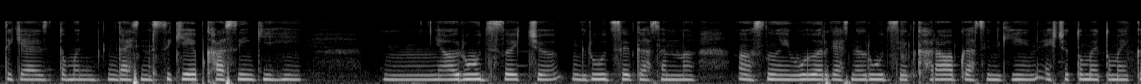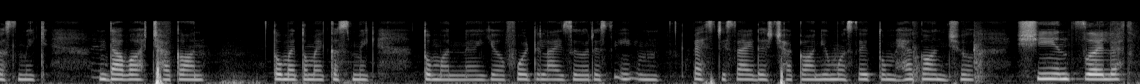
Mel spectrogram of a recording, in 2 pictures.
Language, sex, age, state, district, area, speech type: Kashmiri, female, 45-60, Jammu and Kashmir, Baramulla, rural, spontaneous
